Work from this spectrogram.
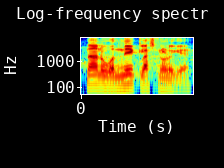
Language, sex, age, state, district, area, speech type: Kannada, male, 45-60, Karnataka, Koppal, rural, spontaneous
